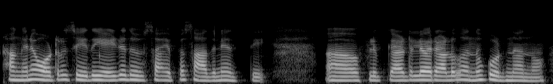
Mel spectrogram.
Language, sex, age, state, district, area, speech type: Malayalam, female, 45-60, Kerala, Kozhikode, urban, spontaneous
